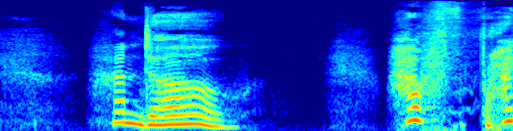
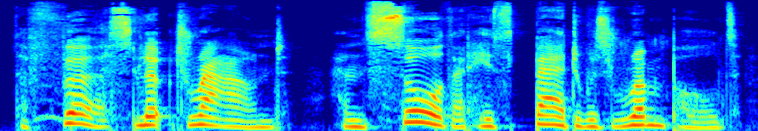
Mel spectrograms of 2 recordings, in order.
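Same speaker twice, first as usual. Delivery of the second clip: usual speaking voice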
